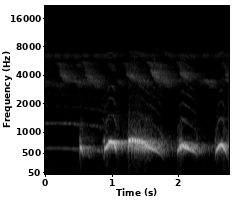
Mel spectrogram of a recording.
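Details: Spotted dove song meant to lure other doves into answering: a faint steady tone, then a rapid phrase of deep, soft coos with one longer falling note in the middle, clear and close.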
